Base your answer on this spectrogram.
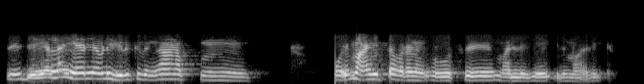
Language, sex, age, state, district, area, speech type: Tamil, female, 60+, Tamil Nadu, Erode, rural, conversation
